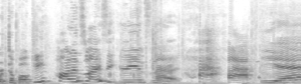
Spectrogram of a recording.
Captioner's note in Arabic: يضحك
